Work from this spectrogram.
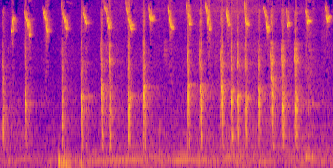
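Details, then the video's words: A pest squirrel calls for its mother with rapid high squeaks, each falling note joined to a crisp click. Around twenty of them come in quick succession, and a dull thump is heard near the start. "THE SOUND OF A SQUIRREL CALLING ITS MOTHER"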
